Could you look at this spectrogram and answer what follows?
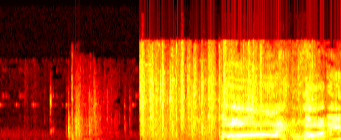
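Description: Gunfire from a Call of Duty esports match between New York Subliners and Atlanta FaZe, with shots through a wall. Short bursts of shooting come first, then a continuous stretch of fire, with an excited commentator talking loudly over it.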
